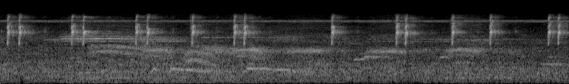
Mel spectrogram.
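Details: Squirrel making a furious noise while trying to scare off a dog and a person: sharp, clicking chips, often in quick pairs, repeated irregularly about every half second, with a faint steady high hiss behind.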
